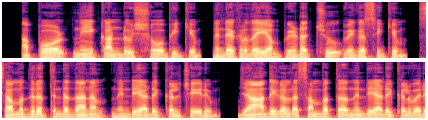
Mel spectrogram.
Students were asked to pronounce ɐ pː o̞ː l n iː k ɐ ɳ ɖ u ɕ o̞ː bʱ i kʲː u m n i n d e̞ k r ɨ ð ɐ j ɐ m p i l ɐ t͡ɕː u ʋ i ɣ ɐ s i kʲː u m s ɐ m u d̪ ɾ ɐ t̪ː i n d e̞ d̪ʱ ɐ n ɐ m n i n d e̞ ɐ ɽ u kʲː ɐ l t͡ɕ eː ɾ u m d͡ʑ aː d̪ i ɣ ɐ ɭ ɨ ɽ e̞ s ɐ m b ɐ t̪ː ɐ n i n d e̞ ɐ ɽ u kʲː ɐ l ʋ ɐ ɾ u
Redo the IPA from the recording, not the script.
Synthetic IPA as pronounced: ɐ pː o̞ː ɭ n iː k ɐ ɳ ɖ u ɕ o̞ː bʱ i kʲː u m n i n d e̞ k r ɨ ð ɐ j ɐ m p i ɽ ɐ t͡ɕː u ʋ i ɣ ɐ s i kʲː u m s ɐ m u d̪ ɾ ɐ t̪ː i n d e̞ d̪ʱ ɐ n ɐ m n i n d e̞ ɐ ɽ u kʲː ɐ l t͡ɕ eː ɾ u m d͡ʑ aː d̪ i ɣ ɐ ɭ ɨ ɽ e̞ s ɐ m b ɐ t̪ː ɐ n i n d e̞ ɐ ɽ u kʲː ɐ l ʋ ɐ ɾ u

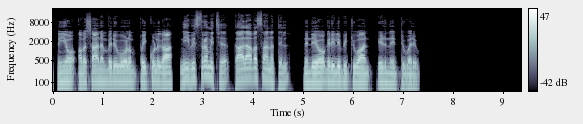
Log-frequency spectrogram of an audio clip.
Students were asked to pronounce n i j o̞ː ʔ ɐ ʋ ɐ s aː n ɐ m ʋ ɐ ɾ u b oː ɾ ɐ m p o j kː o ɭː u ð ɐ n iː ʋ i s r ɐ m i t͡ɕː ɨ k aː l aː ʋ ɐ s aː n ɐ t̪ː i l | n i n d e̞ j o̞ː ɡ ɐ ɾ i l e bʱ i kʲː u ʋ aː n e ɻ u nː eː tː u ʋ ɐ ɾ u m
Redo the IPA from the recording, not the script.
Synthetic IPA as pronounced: n i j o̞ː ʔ ɐ ʋ ɐ s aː n ɐ m ʋ ɐ ɾ u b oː ɭ ɐ m p o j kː o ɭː u ɣ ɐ n iː ʋ i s r ɐ m i t͡ɕː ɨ k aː l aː ʋ ɐ s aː n ɐ t̪ː i l | n i n d e̞ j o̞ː ɡ ɐ ɾ i l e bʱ i kʲː u ʋ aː n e ɻ u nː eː tː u ʋ ɐ ɾ u m

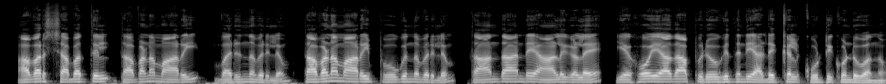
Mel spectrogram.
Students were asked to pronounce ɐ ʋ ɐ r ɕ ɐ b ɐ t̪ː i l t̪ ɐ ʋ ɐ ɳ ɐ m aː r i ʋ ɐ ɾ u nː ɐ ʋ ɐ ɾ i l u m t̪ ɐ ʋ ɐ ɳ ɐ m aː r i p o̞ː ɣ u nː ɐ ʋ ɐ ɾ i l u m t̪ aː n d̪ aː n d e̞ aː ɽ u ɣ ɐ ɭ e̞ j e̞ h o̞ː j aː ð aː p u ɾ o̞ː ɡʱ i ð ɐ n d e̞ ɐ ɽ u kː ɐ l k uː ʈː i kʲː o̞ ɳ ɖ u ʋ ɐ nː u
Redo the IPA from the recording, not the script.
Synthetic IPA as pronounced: ɐ ʋ ɐ r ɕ ɐ b ɐ t̪ː i l t̪ ɐ ʋ ɐ ɳ ɐ m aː r i ʋ ɐ ɾ u nː ɐ ʋ ɐ ɾ i l u m t̪ ɐ ʋ ɐ ɳ ɐ m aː r i p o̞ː ɣ u nː ɐ ʋ ɐ ɾ i l u m t̪ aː n d̪ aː n d e̞ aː ɭ u ɣ ɐ ɭ e̞ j e̞ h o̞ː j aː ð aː p u ɾ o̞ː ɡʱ i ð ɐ n d e̞ ɐ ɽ u kː ɐ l k uː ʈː i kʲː o̞ ɳ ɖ u ʋ ɐ nː u

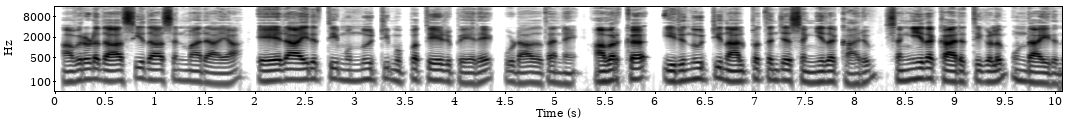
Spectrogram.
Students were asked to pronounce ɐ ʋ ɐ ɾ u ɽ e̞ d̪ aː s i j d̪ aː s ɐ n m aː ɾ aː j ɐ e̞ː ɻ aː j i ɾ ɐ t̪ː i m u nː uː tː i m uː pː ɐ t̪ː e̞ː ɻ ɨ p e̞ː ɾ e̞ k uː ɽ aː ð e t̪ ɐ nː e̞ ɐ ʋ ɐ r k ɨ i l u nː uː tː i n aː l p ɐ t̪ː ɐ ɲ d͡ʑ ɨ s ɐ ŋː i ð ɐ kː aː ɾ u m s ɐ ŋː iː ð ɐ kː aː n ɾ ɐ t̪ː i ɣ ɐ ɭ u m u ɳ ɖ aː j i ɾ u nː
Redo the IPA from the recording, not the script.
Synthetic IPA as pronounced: ɐ ʋ ɐ ɾ u ɽ e̞ d̪ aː s i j d̪ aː s ɐ n m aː ɾ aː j ɐ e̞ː ɻ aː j i ɾ ɐ t̪ː i m u nː uː tː i m u pː ɐ t̪ː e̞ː ɻ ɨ p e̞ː ɾ e̞ k uː ɽ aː ð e t̪ ɐ nː e̞ ɐ ʋ ɐ r k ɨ i ɾ u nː uː tː i n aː l p ɐ t̪ː ɐ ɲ d͡ʑ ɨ s ɐ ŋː iː ð ɐ kː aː ɾ u m s ɐ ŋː iː ð ɐ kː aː ɾ ɐ t̪ː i ɣ ɐ ɭ u m u ɳ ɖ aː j i ɾ u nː

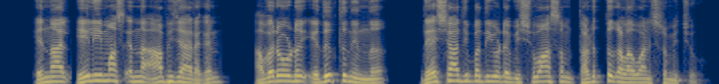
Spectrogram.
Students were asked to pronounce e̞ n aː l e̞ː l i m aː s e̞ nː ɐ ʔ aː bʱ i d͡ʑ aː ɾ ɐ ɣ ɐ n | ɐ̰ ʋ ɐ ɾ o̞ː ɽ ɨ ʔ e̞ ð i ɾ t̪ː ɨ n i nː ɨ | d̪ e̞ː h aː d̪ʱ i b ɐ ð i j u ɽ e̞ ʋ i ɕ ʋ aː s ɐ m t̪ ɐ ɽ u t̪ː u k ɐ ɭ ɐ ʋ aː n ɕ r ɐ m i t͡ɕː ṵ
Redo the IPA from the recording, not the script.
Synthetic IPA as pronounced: e̞ nː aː l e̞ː l i m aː s e̞ nː ɐ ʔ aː bʱ i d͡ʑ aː ɾ ɐ ɣ ɐ n | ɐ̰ ʋ ɐ ɾ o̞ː ɽ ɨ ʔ e̞ ð i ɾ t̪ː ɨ n i nː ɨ | d̪ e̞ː ɕ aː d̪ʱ i b ɐ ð i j u ɽ e̞ ʋ i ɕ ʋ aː s ɐ m t̪ ɐ ɽ u t̪ː u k ɐ ɭ ɐ ʋ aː n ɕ r ɐ m i t͡ɕː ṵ

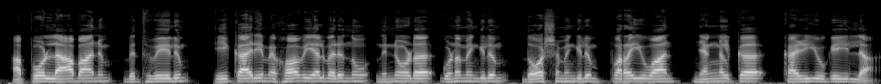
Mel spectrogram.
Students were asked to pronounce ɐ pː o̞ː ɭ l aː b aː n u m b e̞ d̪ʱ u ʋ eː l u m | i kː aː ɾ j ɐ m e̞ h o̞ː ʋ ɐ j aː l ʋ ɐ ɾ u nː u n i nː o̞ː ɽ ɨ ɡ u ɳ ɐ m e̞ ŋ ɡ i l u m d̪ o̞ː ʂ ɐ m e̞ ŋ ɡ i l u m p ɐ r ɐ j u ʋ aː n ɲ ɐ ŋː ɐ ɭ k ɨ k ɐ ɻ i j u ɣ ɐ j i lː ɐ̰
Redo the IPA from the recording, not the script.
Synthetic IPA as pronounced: ɐ pː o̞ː ɭ l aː b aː n u m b e̞ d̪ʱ u ʋ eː l u m | iː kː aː ɾ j ɐ m e̞ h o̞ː ʋ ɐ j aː l ʋ ɐ ɾ u nː u n i nː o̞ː ɽ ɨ ɡ u ɳ ɐ m e̞ ŋ ɡ i l u m d̪ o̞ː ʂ ɐ m e̞ ŋ ɡ i l u m p ɐ r ɐ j u ʋ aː n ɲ ɐ ŋː ɐ ɭ k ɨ k ɐ ɻ i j u ɣ ɐ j i lː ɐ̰

